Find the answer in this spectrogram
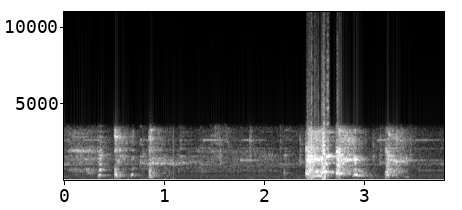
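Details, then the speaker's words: A child with allergies and a sinus infection gives a short burst of one or two loose coughs over background music. "allergies have like infection, sinus infection. So you'll hear me coffee cough."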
